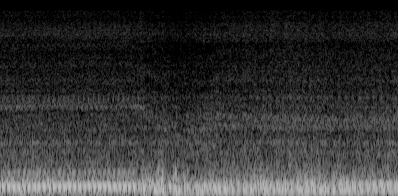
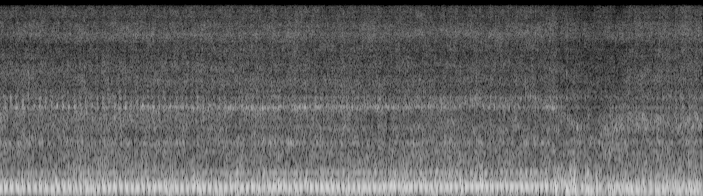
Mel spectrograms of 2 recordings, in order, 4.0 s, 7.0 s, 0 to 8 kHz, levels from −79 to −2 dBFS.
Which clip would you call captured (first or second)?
first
